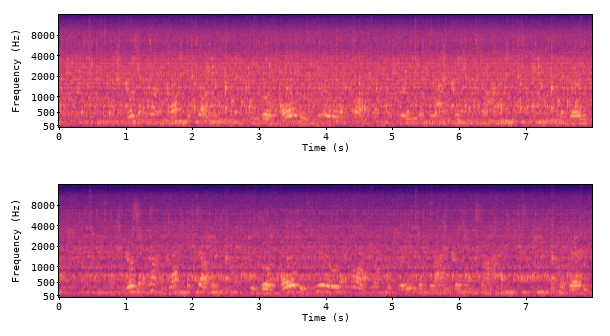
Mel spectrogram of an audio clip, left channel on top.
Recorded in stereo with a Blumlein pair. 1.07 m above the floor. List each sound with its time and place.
0.0 s running water: 35° left, 1.6 m
1.0 s a man speaking: 35° right, 3.5 m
